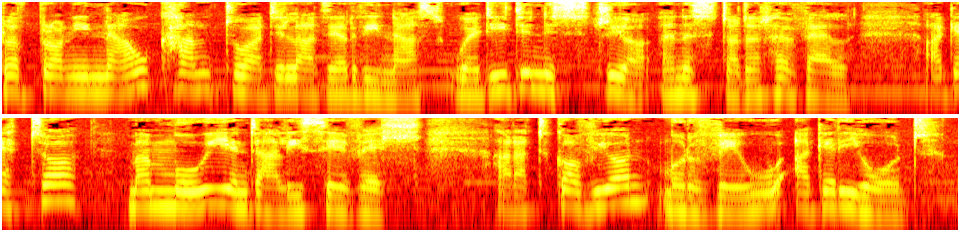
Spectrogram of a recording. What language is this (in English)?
Welsh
